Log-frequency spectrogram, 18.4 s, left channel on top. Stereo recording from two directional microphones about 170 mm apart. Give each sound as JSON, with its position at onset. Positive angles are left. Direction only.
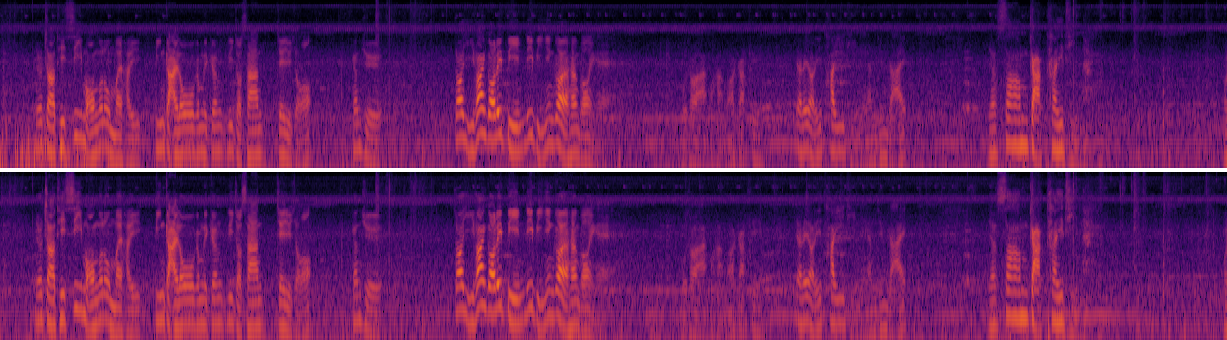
{"t": 0.6, "sound": "speech", "side_deg": -5}
{"t": 6.8, "sound": "speech", "side_deg": -10}
{"t": 10.3, "sound": "speech", "side_deg": -25}
{"t": 11.9, "sound": "speech", "side_deg": -25}
{"t": 14.9, "sound": "speech", "side_deg": -10}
